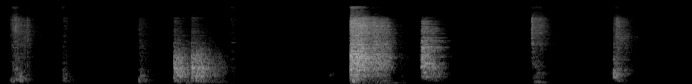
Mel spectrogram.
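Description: Solid 40 mm chromed, hardened steel rods knocking and clanking against the steel C-channel die of a homemade press brake as they are set down and shifted into place: about eight separate metal knocks, the loudest about halfway through.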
